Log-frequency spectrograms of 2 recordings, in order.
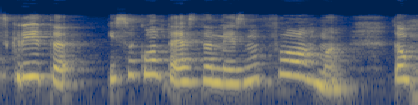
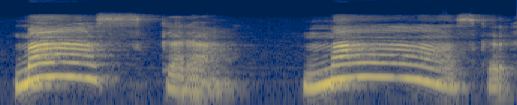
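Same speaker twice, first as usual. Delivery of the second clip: MÁScara called out, first syllable held very long and high; calling the word; 4 semitones higher, much slower than usual. Shown as a demonstration. Teacher showing students how to find the stressed syllable, calling out MÁScara slowly. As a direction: stretch the MÁS in "Máscara" way out, then let "cara" drop. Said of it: "chama a palavrinha".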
